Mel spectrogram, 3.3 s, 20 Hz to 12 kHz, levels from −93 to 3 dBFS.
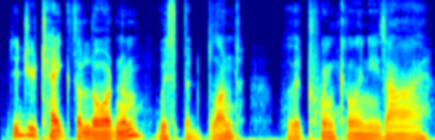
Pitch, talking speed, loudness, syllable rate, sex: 105 Hz, 240 wpm, -18 LUFS, 6.3 syllables/s, male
